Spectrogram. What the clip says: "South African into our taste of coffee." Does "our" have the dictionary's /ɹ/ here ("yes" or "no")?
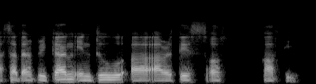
yes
